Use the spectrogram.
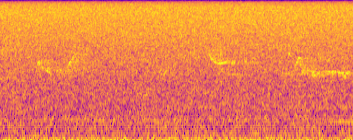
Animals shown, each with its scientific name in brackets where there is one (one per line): American Robin (Turdus migratorius)
Red-eyed Vireo (Vireo olivaceus)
